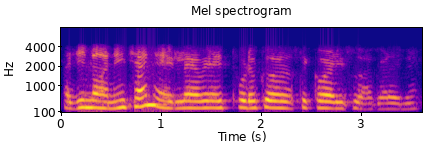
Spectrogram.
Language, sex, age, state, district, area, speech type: Gujarati, female, 60+, Gujarat, Kheda, rural, conversation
